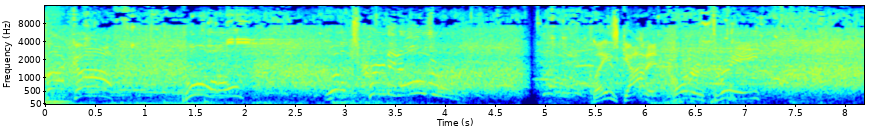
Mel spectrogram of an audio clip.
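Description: Quiet basketball game broadcast audio: a ball bouncing on a hardwood court, many short sneaker squeaks and a steady arena crowd murmur.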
